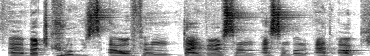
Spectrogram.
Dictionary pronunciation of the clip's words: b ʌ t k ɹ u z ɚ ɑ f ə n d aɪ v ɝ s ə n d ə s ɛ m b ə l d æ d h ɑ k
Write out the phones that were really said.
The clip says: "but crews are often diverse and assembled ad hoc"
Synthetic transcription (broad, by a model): b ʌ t k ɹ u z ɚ ɑ f ə n d aɪ v ɝ s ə n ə s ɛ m b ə l æ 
